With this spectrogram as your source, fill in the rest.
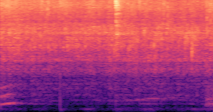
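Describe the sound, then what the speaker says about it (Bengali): A dry red chili, whole cumin seeds and chopped garlic sizzle in hot oil as the tempering for chana masala. A steady, near hiss runs with a couple of faint pops and soft stirring clicks, and no one speaks. "এবার ফোড়নে একটা শুকনো লঙ্কা ফাটিয়ে দিয়ে দেবো, আর একটু গোটা জিরে দিয়ে দেবো, তারপরে রসুন কুচি দিয়ে দেবো।"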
